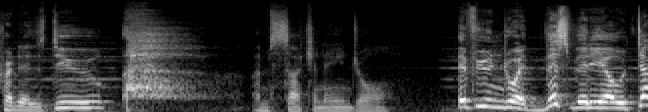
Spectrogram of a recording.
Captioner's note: sighs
